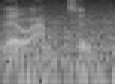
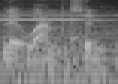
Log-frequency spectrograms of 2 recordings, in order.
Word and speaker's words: Littlehampton: now the warning board for the 25 into little Hampton little Hampton saying it in my Southern accent little Hampton and don't worry I don't say it that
